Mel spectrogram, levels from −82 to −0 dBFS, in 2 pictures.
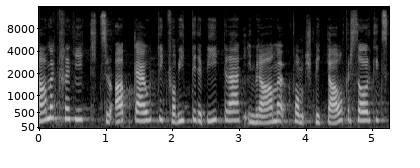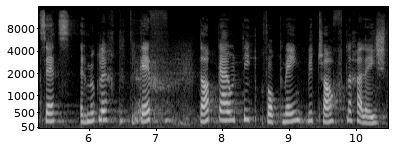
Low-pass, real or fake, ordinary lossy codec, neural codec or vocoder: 14.4 kHz; fake; none; codec, 44.1 kHz, 3.4 kbps, Pupu-Codec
